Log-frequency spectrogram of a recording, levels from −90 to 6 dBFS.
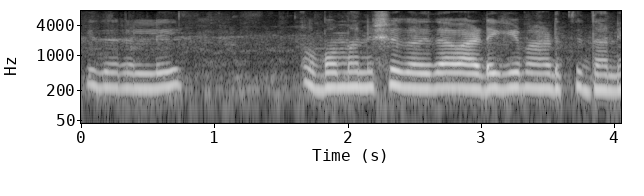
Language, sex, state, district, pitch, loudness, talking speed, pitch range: Kannada, female, Karnataka, Bidar, 225 Hz, -16 LUFS, 90 wpm, 220-230 Hz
